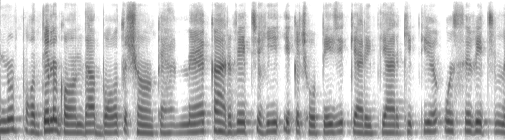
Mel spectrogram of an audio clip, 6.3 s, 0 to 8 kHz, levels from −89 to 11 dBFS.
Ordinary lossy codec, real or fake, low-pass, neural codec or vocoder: none; fake; none; codec, 16 kHz, 4 kbps, X-Codec, HuBERT features, trained on general audio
